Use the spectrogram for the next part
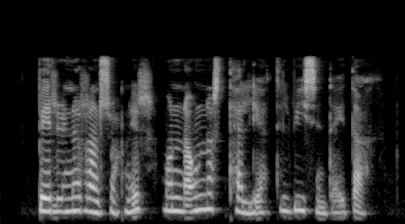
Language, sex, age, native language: Icelandic, female, 40-49, Icelandic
